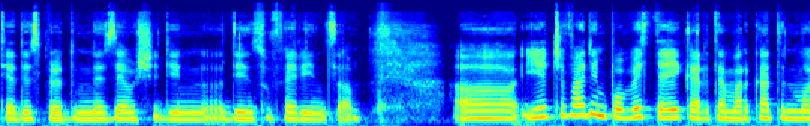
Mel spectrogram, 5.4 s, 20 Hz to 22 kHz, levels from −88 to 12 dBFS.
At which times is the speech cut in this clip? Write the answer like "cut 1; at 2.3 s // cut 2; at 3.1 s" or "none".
none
